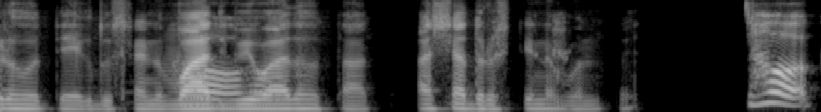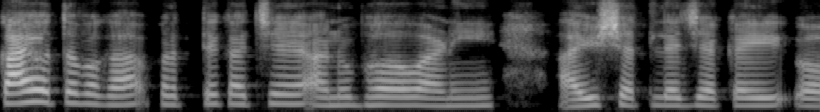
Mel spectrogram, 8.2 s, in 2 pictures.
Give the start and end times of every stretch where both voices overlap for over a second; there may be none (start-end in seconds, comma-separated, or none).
none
